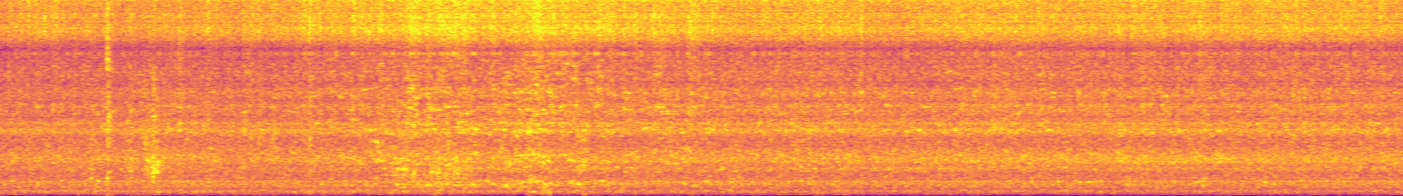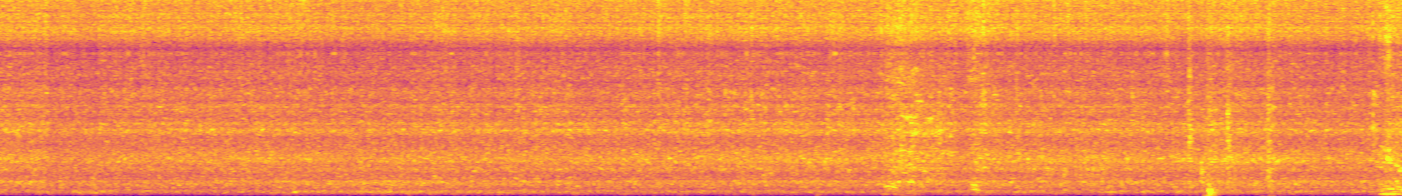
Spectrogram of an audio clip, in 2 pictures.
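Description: Quiet room noise, a faint steady hiss, with a few soft handling sounds scattered through it and a single sharper knock near the end.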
